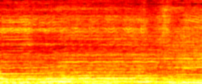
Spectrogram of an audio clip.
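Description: Four-voice male vocal group singing held notes in close harmony, backed by a live band.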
